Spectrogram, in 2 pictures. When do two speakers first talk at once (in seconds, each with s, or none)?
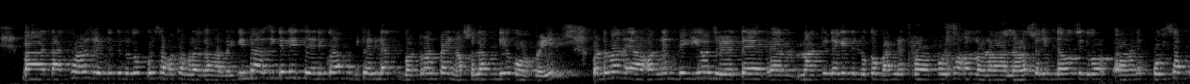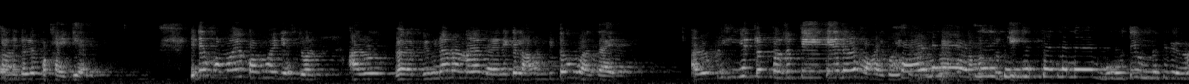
20.8 s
